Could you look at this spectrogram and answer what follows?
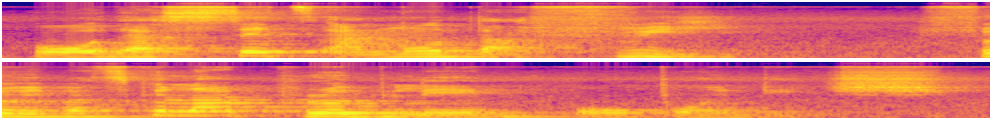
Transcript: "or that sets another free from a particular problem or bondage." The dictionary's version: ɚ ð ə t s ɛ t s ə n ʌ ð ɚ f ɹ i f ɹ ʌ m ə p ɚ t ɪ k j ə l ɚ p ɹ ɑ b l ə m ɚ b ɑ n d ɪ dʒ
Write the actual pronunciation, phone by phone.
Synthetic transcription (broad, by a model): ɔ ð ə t s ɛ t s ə n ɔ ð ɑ f ɹ i f ɹ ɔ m ə p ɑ t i k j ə l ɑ p ɹ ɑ b l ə m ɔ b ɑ n d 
